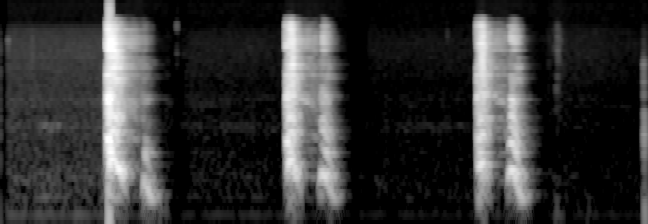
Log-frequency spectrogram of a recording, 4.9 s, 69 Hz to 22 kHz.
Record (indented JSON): {
  "three_cough_length": "4.9 s",
  "three_cough_amplitude": 32768,
  "three_cough_signal_mean_std_ratio": 0.19,
  "survey_phase": "beta (2021-08-13 to 2022-03-07)",
  "age": "45-64",
  "gender": "Female",
  "wearing_mask": "No",
  "symptom_cough_any": true,
  "symptom_runny_or_blocked_nose": true,
  "symptom_abdominal_pain": true,
  "symptom_headache": true,
  "symptom_other": true,
  "symptom_onset": "5 days",
  "smoker_status": "Never smoked",
  "respiratory_condition_asthma": false,
  "respiratory_condition_other": false,
  "recruitment_source": "Test and Trace",
  "submission_delay": "1 day",
  "covid_test_result": "Positive",
  "covid_test_method": "RT-qPCR",
  "covid_ct_value": 27.3,
  "covid_ct_gene": "ORF1ab gene"
}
